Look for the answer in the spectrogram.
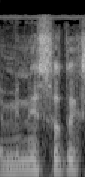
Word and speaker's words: Minnesota: É Minnesota que se pronuncia, né, Jonathan? – É, ah, tá. É assim.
